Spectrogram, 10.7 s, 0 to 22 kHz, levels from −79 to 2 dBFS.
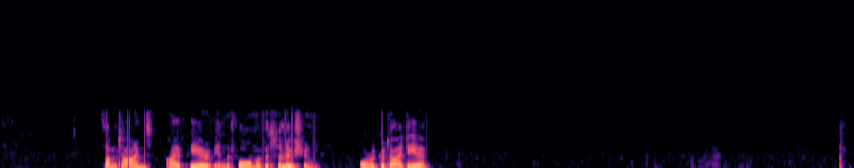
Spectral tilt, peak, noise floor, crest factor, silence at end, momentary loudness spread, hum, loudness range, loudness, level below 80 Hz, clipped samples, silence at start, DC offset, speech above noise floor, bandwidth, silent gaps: -7 dB/octave; -2 dBFS; -73 dBFS; 18 dB; 0.15 s; 8 LU; none; 5 LU; -18 LUFS; -56 dBFS; under 0.1%; 1.3 s; under 0.1%; 56 dB; 7.6 kHz; none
